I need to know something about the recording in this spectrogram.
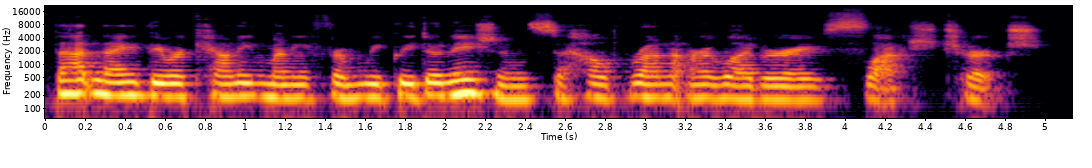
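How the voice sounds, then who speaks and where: A woman's voice: lowish voice, level tone, moderate pace, darkish tone, lightly acted. A woman playing a frank former addict confessing her regrets in a film table read. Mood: regretful, frank.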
